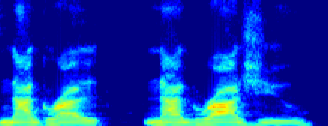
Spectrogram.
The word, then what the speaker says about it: Nagraju: I don't want to say their name, but I don't want to say their first name, and the last name is spelled quite different, but the pronunciation is Nagraju.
